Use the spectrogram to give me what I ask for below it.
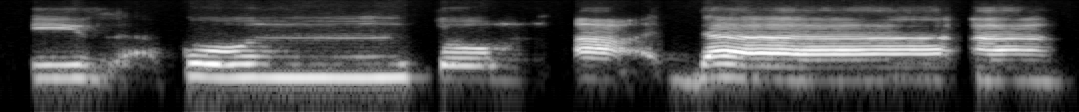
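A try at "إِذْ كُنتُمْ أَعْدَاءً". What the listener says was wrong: Dia jangan dua. Dia jangan satu harakat, dia kena dua harakat. Dia ada lagi bunyi idh tu. Idh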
